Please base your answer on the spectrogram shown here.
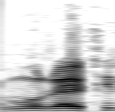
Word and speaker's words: मुंरेठी: देखिए मुरैठी लिखा है पर स्पेलिंग में मुन रैठी होता है।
